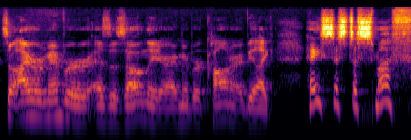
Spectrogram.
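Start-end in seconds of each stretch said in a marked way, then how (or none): 3.0-4.1 put-on New Zealand accent, pitched high. As a zone leader phoning a sister missionary, speaking in a New Zealand accent. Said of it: "I'd speak in my New Zealand accent".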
